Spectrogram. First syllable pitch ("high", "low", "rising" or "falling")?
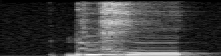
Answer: high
